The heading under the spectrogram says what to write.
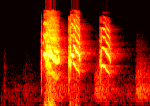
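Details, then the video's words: Parrot making three loud raspy squawks in quick succession, each bending downward, followed by a softer trailing note. "Parrot Chirping Sounds | Natural ParrotSounds | Parrot Calling Sounds"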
